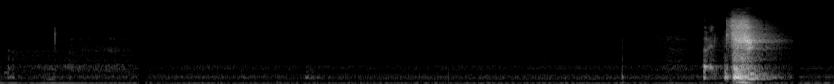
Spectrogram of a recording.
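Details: Female, from Ulf Lundin's 1999 "Bless You" film, in which people were induced to sneeze and left alone to try to hold it back: one loud explosive sneeze after a short breath in, in a quiet room.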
